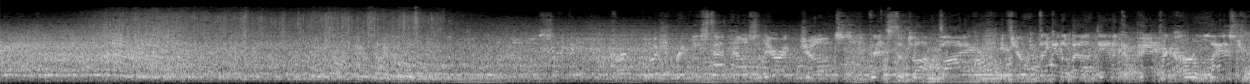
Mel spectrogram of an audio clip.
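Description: A pack of NASCAR Cup stock cars with V8 engines racing past at speed: a dense, steady drone of many engines with a held engine tone, strongest in the first four seconds and then thinning. Voices come in near the end.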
